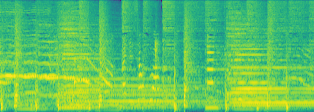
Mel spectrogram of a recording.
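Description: Live rock band playing: an electric guitar holds a long note that bends, then slides down, over drums keeping a steady beat.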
